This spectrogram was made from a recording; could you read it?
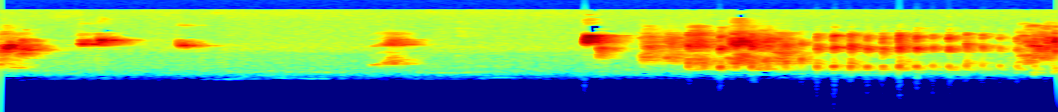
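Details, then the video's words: Male lovebird in Cibinong, Bogor, singing in the konslet style called roda gila: a few separate high chirps with pauses, then a dense buzzy chattering trill that runs to the end. "Master Lovebird Jantan Konslet RODA GILA"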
